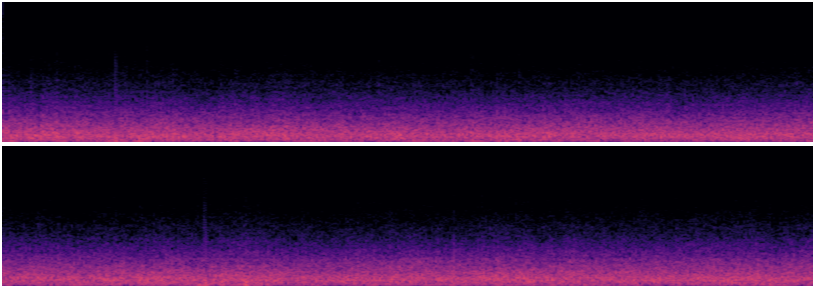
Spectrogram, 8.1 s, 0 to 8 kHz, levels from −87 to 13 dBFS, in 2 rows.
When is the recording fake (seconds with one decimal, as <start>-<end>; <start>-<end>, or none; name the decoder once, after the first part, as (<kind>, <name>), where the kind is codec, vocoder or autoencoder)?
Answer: 0.5-2.5 (autoencoder, DAC-VAE); 3.2-4.3; 5.0-8.1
